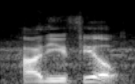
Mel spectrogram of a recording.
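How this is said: The question is said in a flat pitch. "if you say it flat"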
